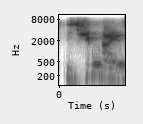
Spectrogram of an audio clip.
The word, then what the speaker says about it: United: When you say United States, the first sound is actually the sound of a Y. Like yes, right? United, yes. It's a Y sound.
